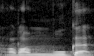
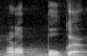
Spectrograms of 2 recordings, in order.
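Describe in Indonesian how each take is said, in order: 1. Bunyi b lemah dan longgar. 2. Bunyi b mirip p. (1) "tidak diucapkan dengan lemah ba-nya" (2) "Tidak pula dibaca dengan P"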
